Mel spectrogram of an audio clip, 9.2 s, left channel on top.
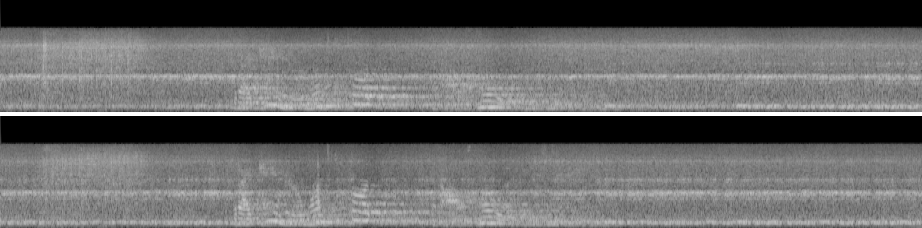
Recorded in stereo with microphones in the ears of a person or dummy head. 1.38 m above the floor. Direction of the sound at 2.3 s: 45° right (ahead or behind).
